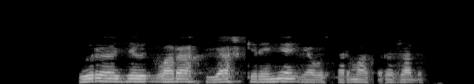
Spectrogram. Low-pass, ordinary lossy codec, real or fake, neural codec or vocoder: 3.6 kHz; AAC, 16 kbps; real; none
